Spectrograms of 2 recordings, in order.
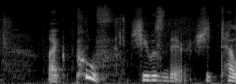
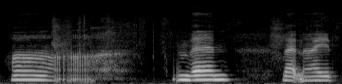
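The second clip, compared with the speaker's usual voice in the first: usual speaking voice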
